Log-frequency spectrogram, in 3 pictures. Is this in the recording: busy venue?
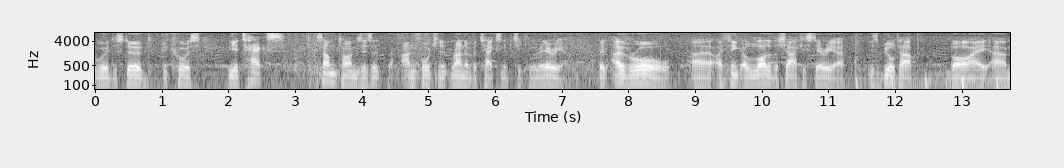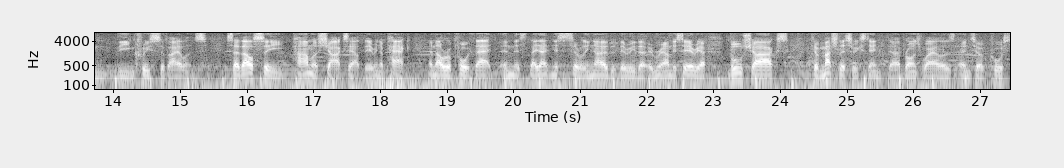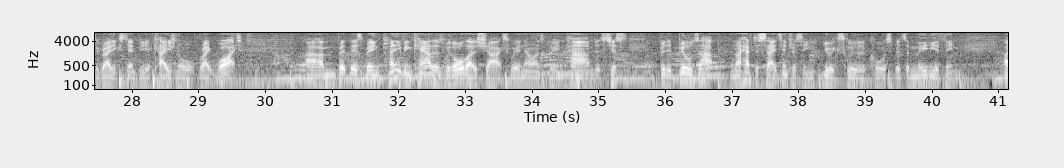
yes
